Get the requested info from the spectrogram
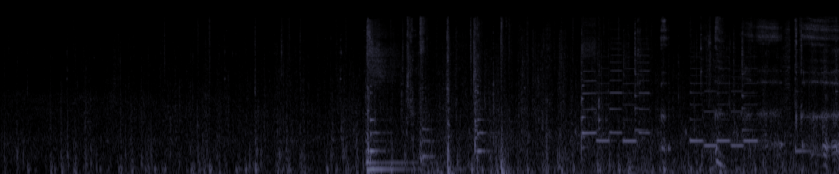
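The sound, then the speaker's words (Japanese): Steady clip-clopping of horse hooves pulling a carriage, the lead carriage with a second carriage following behind, a brisk repeating rhythm, with rattling and a brighter tonal jingle joining partway through. “二人は僕と先頭の馬車へ、後ろの馬車で仲間がついてきます。”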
